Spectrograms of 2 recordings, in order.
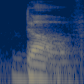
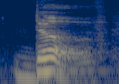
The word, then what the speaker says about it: dove: The word is dove, which is a type of bird. The other word is not pronounced dove, but it's pronounced dove.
